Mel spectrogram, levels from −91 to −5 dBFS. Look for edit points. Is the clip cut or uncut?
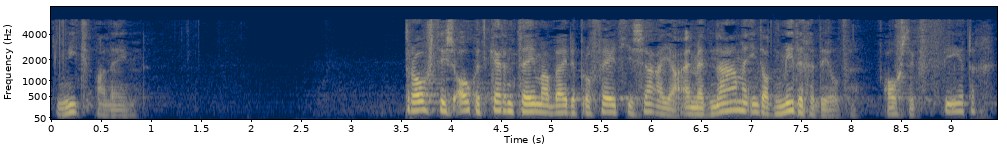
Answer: uncut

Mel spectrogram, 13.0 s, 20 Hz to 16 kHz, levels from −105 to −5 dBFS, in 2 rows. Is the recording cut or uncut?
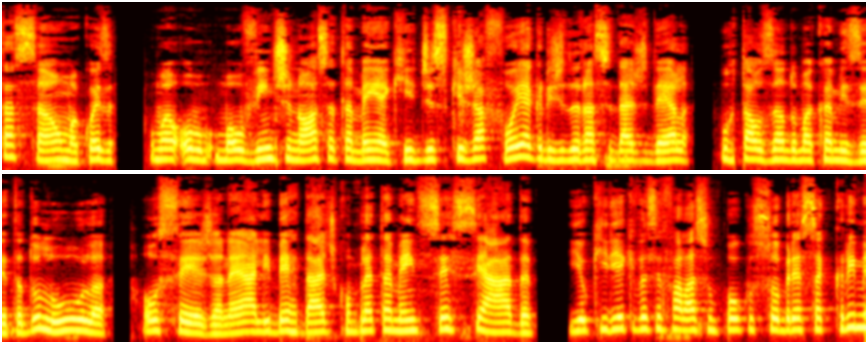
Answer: uncut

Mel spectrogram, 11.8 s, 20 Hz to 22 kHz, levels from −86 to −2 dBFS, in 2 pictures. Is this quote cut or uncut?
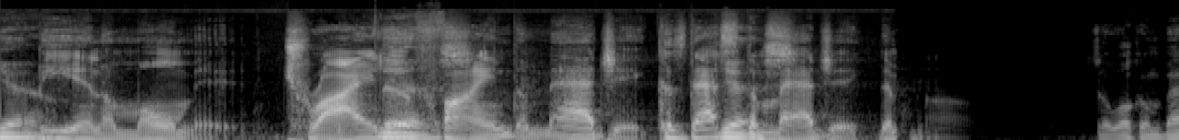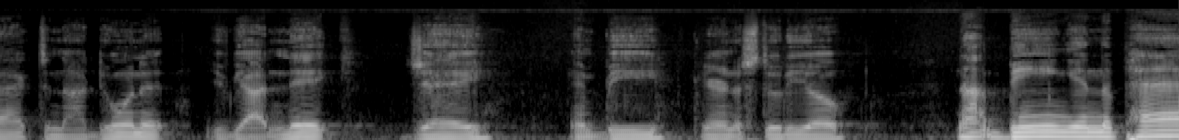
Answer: cut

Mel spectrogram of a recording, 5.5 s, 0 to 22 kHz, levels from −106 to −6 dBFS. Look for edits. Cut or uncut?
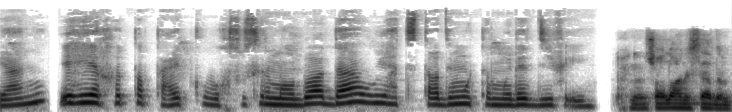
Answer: cut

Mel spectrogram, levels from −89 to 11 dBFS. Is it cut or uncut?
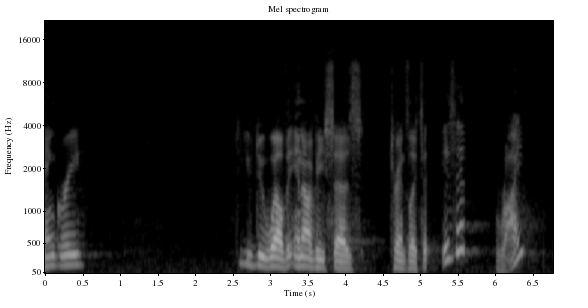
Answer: uncut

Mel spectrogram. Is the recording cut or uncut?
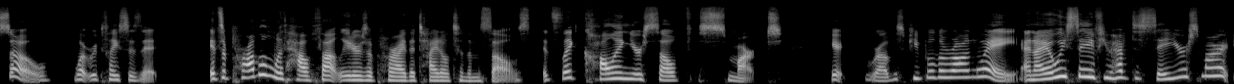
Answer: uncut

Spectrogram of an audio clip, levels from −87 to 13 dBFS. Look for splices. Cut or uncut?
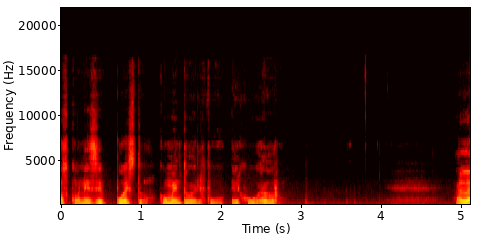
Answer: cut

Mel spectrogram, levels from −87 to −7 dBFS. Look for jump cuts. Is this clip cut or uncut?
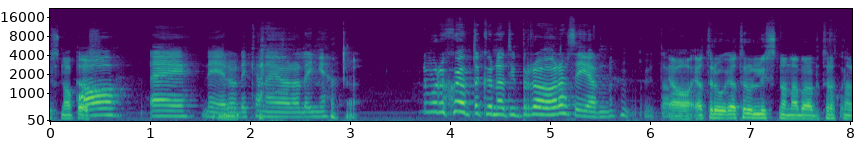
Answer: cut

